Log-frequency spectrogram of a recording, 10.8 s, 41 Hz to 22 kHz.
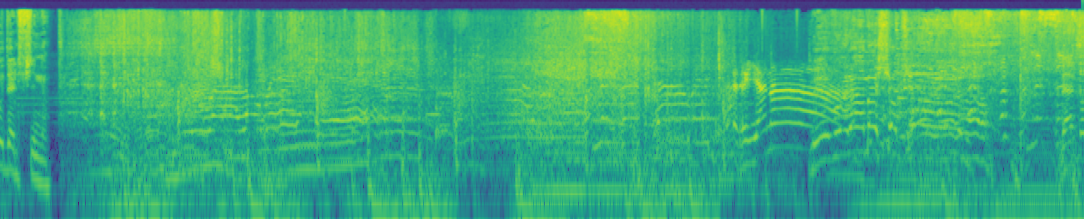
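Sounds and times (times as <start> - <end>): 
speech: 0.0 - 3.3, 7.4 - 10.8
song playing: 0.5 - 10.8
car exhaust revving and roaring: 0.6 - 7.4.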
